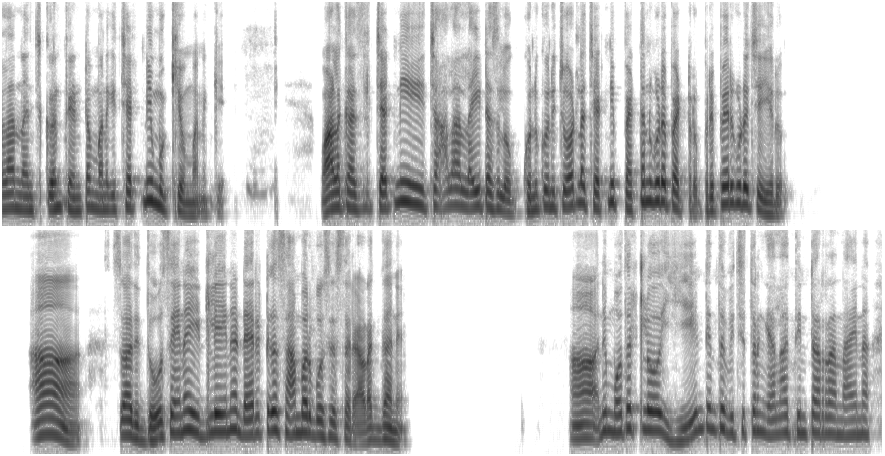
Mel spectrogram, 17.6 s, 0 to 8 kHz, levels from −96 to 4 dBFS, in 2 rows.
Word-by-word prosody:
అలా 155 +1 +1
నంచుకొని 145 +2 -1
తింటం. 145 +4 -2
మనకి 145 0 -4
చెట్నీ 165 +8 +1
ముఖ్యం 135 -5 -2
మనకి. - - -11 1.0
వాళ్ళకసలు 155 -1 +3
చట్నీ 210 +8 +3 0.3
చాలా 180 +1 -3
లైటసలు. 155 -5 0 0.2
కొన్ని 140 +1 -1
కొన్ని 165 -2 0
చోట్ల, 180 +5 +2
చట్నీ 160 +8 +1
పెట్టను 215 +10 +1
గూడా 220 -1 +6
పెట్టరు, 155 - -2
ప్రిపేర్ 195 +9 +2
గూడా 190 -2 +5
చెయ్యరు. 105 -6 -2 1.3
ఆ! 165 +4 +2 0.7
సో, - - -8
అది 135 -4 +1
దోసయినా, 185 - +2
ఇడ్లీ 185 +4 +3
అయినా 220 +3 +1
డైరెక్ట్‌గా 185 +5 +3
సాంబారు 180 +2 +3
పోసేస్తారు 145 -5 -2
అడగ్గానే. 120 -2 -1 1.7
ఆ! - - 0 0.2
నే - - +1
మొదట్లో 225 +1 +2 0.3
ఏంటింత 230 - -3
విచిత్రంగా 200 -1 -6
ఎలా 185 +1 -4
తింటారు 185 0 -3
రా - - 0
నాయనా 170 +2 -6
170 Hz, 135 wpm, -23 LUFS, 145-195 Hz, 1.7 s, గూడా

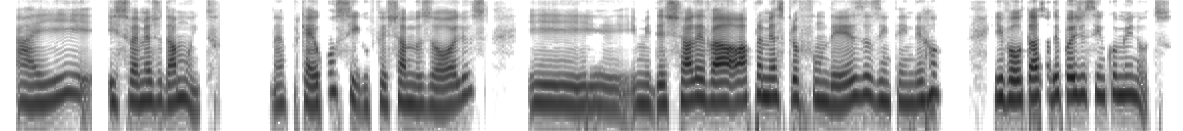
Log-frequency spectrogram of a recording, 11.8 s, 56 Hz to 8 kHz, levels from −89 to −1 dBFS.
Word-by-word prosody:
aí 180 +8 -4 0.2
isso 175 0 -4
vai 180 -2 0
me 180 +1 0
ajudar 175 -2 0
muito, 175 -10 -5 0.5
né. 160 - -8
Porque - - -9
aí 155 - +3
eu 155 - -1
consigo 200 - -5
fechar 165 +1 -1
meus 155 -1 -4
olhos, 160 - -3 0.4
eh, - - -11 1.0
e 150 - -8
me 165 -1 -3
deixar 165 +3 +2
levar 180 -2 +7
lá 180 +1 +7
para 225 +2 -1
minhas 205 -2 +2
profundezas, 190 +2 -1
entendeu? 175 -1 -3 0.7
E 205 - +4
voltar 195 +2 +5
só 220 - -10
depois 220 0 +4
de 225 - +1
5 220 +1 -2
minutos. 225 - -2
180 Hz, 155 wpm, -22 LUFS, 165-210 Hz, 1.0 s, levar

